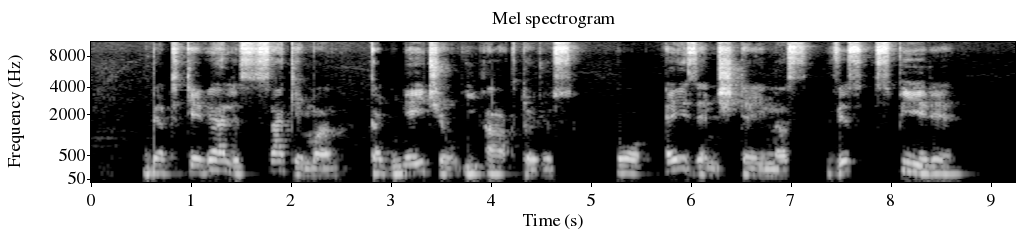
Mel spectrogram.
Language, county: Lithuanian, Panevėžys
